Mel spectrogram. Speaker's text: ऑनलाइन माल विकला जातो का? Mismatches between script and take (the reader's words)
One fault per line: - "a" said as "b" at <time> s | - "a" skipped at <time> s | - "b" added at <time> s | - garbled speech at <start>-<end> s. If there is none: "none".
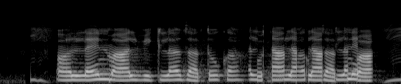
- garbled speech at 2.5-3.7 s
